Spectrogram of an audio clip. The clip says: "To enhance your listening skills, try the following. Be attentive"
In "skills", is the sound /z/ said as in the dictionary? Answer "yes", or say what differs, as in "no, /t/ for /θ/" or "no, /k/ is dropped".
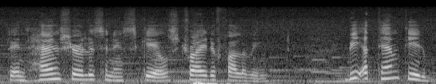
no, /s/ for /z/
